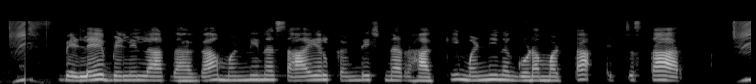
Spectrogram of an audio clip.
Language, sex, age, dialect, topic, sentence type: Kannada, female, 41-45, Northeastern, agriculture, statement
